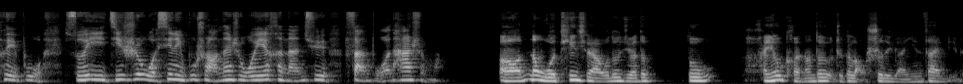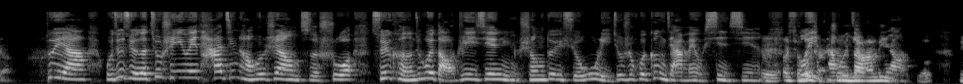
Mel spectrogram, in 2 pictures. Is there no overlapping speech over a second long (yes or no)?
no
